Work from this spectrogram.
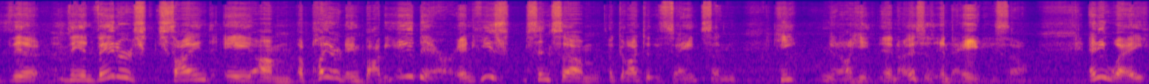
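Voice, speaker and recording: A man, middle-aged or older, telling casual personal stories in a rambling, halting way, often breaking off and circling back. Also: sits high, a little hiss or hum. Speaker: storyteller host.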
